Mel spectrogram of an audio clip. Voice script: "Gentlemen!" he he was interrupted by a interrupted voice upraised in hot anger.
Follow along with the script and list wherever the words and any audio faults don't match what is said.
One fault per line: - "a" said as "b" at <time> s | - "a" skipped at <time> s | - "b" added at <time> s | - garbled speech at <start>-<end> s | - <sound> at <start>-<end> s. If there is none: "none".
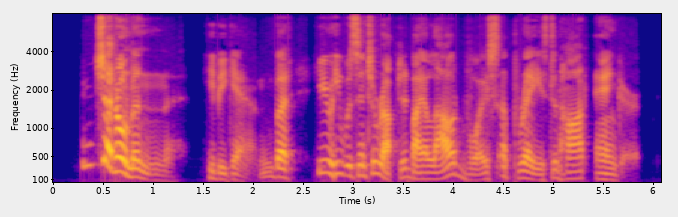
- "began but here" added at 1.6 s
- "interrupted" said as "loud" at 3.8 s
